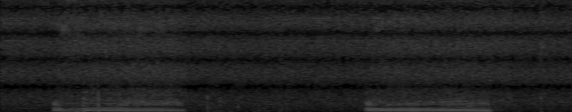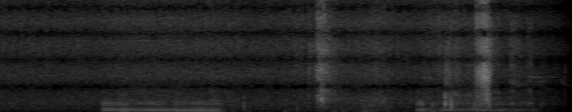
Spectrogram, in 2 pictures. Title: Snoring Cat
